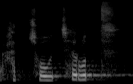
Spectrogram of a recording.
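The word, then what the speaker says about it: חֲצֹצְרֹת: 하초 체르트, 이 체로트, 이거 발음이 하초우 체로트, 하초우 체로트, 하초우 체로트 써놓으세요, 어디다가.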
